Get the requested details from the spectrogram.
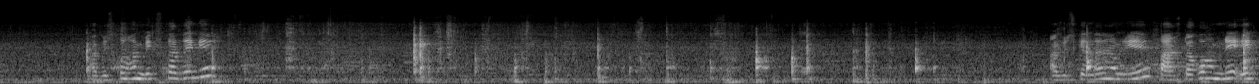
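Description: Thick sauce sizzles and bubbles in a hot pan.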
